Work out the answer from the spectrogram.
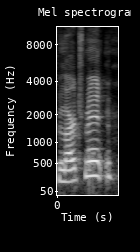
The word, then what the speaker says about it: Marchment: I think, is his last name pronounced Marchment? Yeah.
